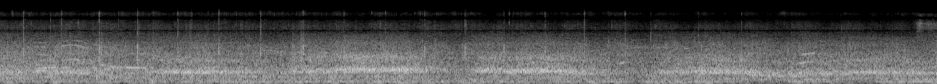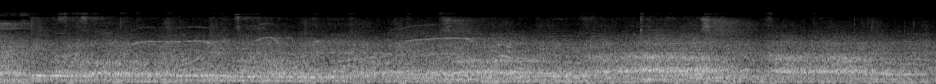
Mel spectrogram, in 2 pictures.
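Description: A large stadium crowd chants loudly in unison, echoing outdoors.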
